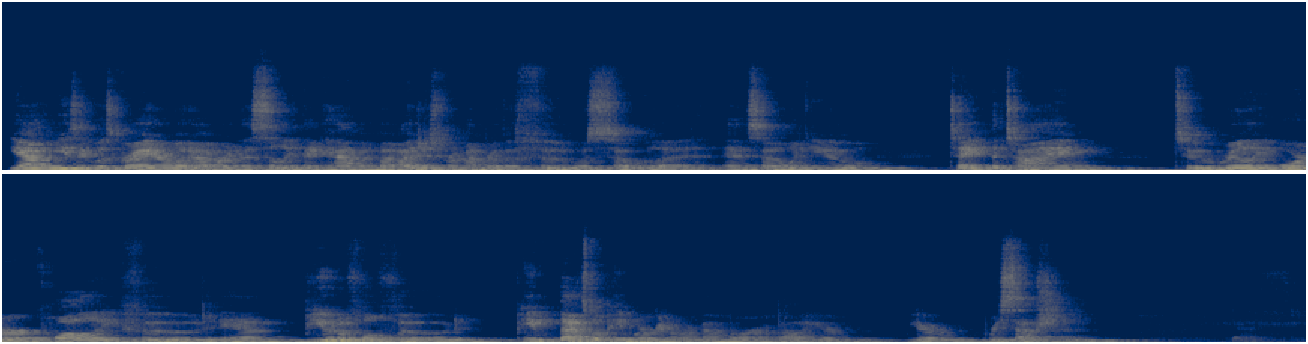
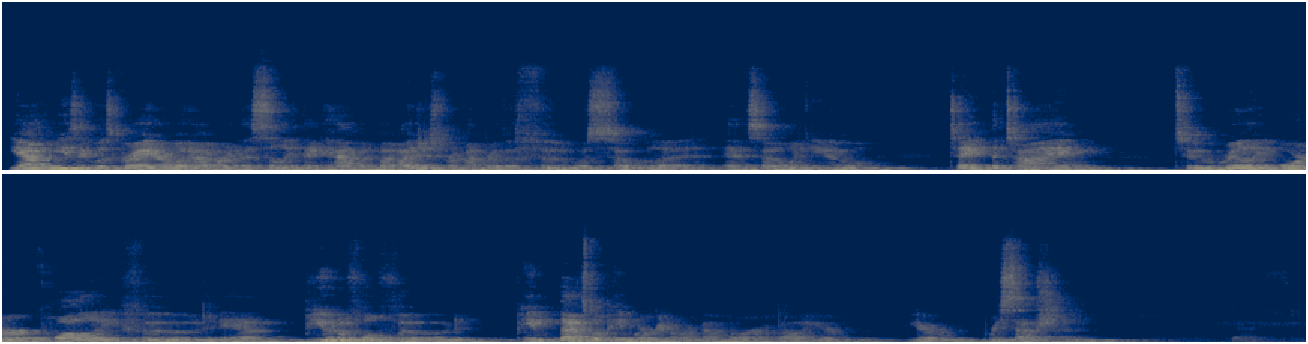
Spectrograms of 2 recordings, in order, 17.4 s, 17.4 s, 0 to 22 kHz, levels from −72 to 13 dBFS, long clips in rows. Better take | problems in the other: neither | off-mic speech; far; the same in both // room echo; noticeable; dies away in 0.7 s; the same in both

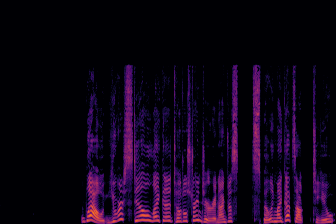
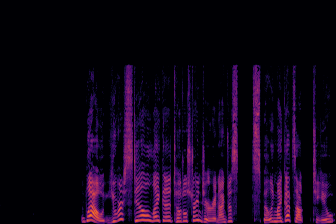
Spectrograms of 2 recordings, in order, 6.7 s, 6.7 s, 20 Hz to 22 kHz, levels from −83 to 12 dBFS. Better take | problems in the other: first | thin; very slightly; fading below 300 Hz

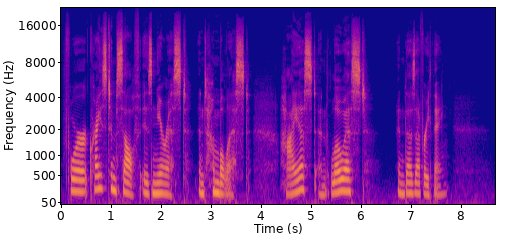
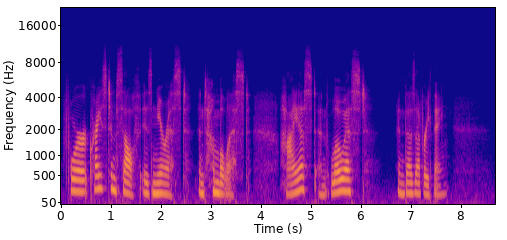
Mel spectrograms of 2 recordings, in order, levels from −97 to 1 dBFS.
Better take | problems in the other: first | muffled; very; fading above 3.5 kHz

